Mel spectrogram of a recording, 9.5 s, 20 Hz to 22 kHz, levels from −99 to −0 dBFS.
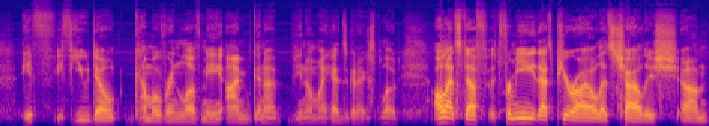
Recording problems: thin; somewhat; fading below 300 Hz

